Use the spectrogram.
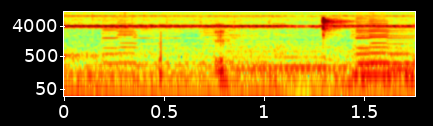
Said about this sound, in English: What is that noise? They're like crickets yeah, and stuff here, right?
